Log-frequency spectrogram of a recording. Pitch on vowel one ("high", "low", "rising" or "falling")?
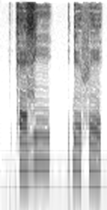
low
